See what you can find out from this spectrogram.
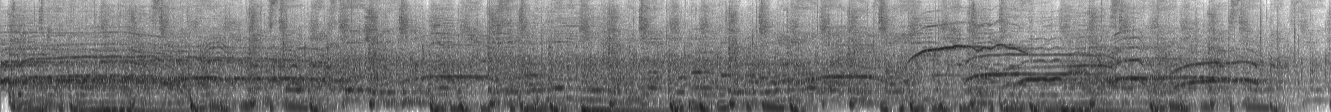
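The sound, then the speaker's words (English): Studio audience applauding and cheering a comedian guest's entrance, loud sustained clapping mixed with shouts and high whoops that carry on steadily throughout. “please, can you put your hands together and give a very warm welcome to the lovely Jen Brister.”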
